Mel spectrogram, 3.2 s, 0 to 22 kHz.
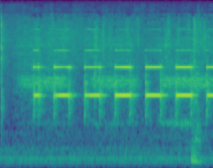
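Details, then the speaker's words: Siemens 900 ventilator set-up on a test lung: regular high-pitched double-tone alarm beeping, about two per second, before being silenced by button. "now to silence the alarm to silence alarm you push that button good"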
